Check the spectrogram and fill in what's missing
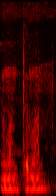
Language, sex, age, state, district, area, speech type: Santali, male, 45-60, Odisha, Mayurbhanj, rural, spontaneous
